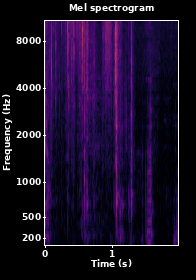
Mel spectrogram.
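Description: Foil Yu-Gi-Oh! Star Pack VRAINS booster wrappers crinkling in the hands as they are handled, in several short, irregular rustles.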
